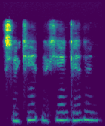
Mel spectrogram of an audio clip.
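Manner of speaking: breathy frustrated whisper. Real, not acted. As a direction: whisper it under your breath, annoyed. Muttering frustration at tech.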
